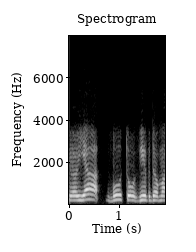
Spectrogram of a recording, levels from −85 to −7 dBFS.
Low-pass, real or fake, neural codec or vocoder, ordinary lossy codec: 7.2 kHz; fake; codec, 16 kHz, 0.5 kbps, FunCodec, trained on Chinese and English, 25 frames a second; MP3, 64 kbps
